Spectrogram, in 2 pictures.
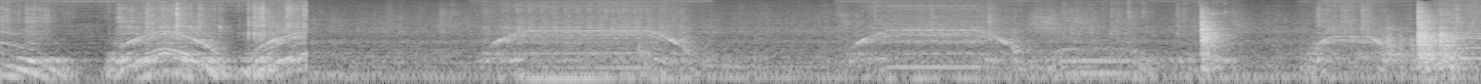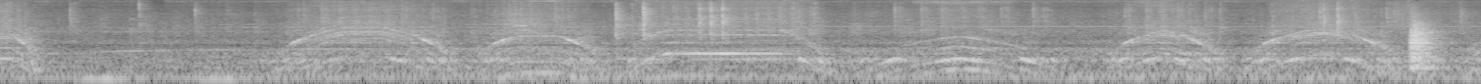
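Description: Closed-loop stepper motors (Ezi-SERVO II EtherCAT) driving the joints of an igus Robolink robot arm. They whine again and again, each whine rising and falling in pitch over about a second as a joint speeds up and slows down. A few short sharp clacks come about nine, eleven and twenty-one seconds in.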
